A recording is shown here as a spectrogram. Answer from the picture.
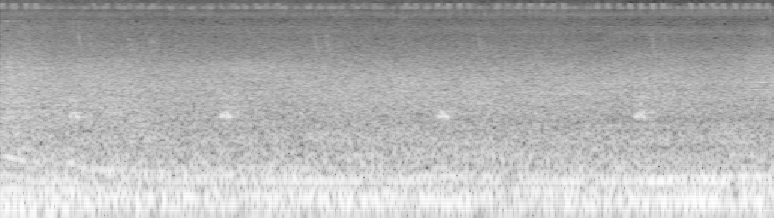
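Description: Outdoor ambience: insects chirping in a high, rapid, steady pulse over a low steady rumble, with a few faint short calls every two to three seconds.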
